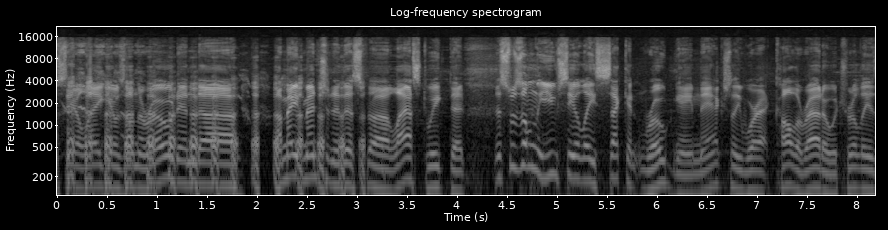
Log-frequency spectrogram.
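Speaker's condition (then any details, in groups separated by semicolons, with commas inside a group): No condition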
